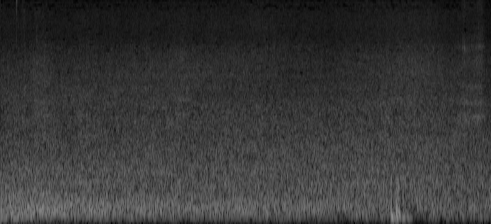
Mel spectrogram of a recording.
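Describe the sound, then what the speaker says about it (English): Surf rolls up a beach at Delnor-Wiggins as the tide comes in, pulling shells back into the water; a continuous, full roar of waves with wind rumble on the microphone and no talking. "Tide's coming up now and pulling all the shells back into the water."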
